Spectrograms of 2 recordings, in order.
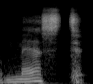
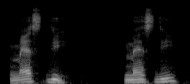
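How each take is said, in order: First: Messed punched as "mest"; correct T ending. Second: Messed said as "mésdi"; wrong D ending. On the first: Teacher showing the right sound, messed as "mest". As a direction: end messed on a loud, crisp T. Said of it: "Também vai ter som de T". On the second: Teacher showing how odd it would sound, messed as "mésdi". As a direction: end messed in a voiced "dee". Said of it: "Olha como ia ficar zoado". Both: Shown as a demonstration.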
